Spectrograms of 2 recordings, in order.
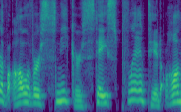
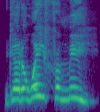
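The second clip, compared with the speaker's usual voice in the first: faint, distant, echoing, high voice, barely carrying; 6 semitones higher than usual. A story's narrator voicing a call heard from a distance, faint and echoing. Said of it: "comes a faint echoing voice".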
